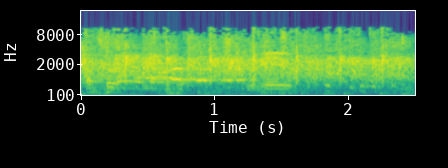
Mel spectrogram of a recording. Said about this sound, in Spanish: Oye, vamos a aplaudir el chiste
